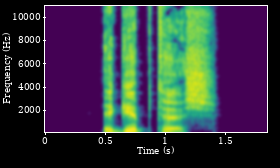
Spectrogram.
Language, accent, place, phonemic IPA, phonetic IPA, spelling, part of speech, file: German, Germany, Berlin, /ɛˈɡʏptɪʃ/, [ʔɛˈɡʏptɪʃ], Ägyptisch, proper noun, De-Ägyptisch.ogg
- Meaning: Egyptian (language)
